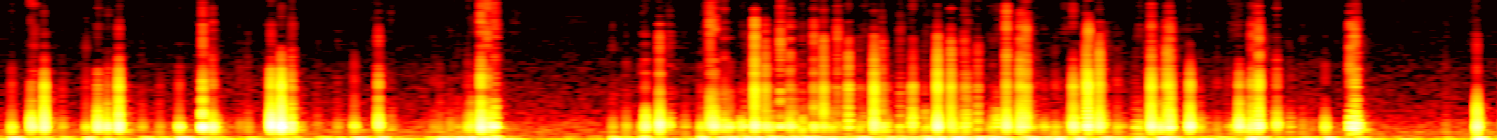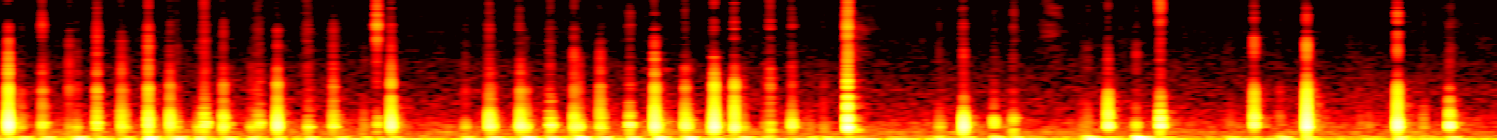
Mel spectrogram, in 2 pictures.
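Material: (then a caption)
Foam. Fingertips and nails poke and peel off the orange side of a sticky foam squishy toast toy, a soft, solid foam with a sticky skin. Dense soft taps and quick sticky peeling clicks follow each other rapidly over a low, muffled rumble, each sound short and dry with almost no ring.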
